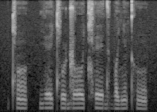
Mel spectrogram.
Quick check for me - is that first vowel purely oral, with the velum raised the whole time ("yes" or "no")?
no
